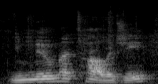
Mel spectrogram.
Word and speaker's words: pneumatology: my heart and uh you know studying uh pneumatology by the way is how you say this pneumatology uh we'll break down the word a little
